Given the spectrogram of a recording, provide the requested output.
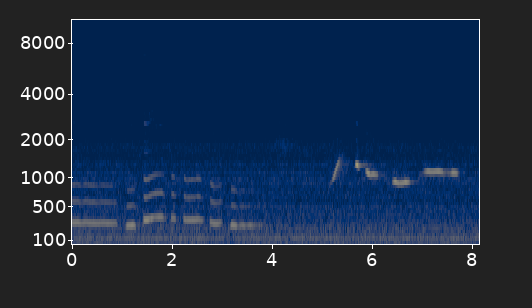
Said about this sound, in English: I'm sorry, is the whistling and humming worse than the obnoxious chatter?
